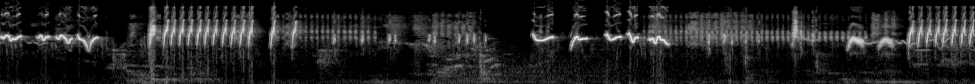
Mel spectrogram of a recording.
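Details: Rainbow lorikeet song used for training caged birds: loud, clear whistled notes alternate with rapid buzzy trill bursts, all high-pitched, in uneven phrases with short pauses between them.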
